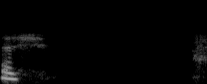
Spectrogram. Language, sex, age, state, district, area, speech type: Dogri, female, 18-30, Jammu and Kashmir, Reasi, rural, conversation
